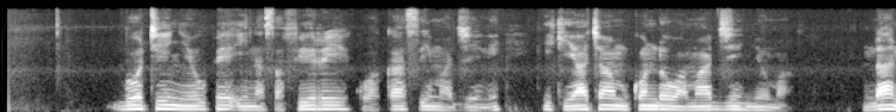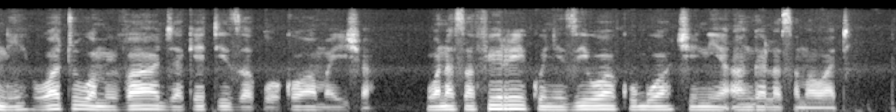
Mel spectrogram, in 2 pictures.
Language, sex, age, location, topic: Swahili, male, 25-35, Nairobi, health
